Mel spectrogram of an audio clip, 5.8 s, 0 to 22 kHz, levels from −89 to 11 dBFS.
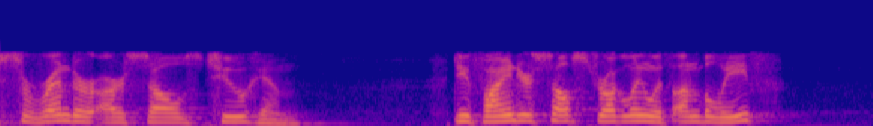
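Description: Speech over a telephone-band channel with nothing above about 3.8 kHz, consistent with G.711 A-law at 64 kbps, and no faults to report.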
